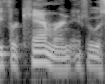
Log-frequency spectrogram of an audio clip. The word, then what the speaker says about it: Kamrin: Kamrin. It's very exactly how it's spelled, which most people actually turn it around and they say Carmen.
